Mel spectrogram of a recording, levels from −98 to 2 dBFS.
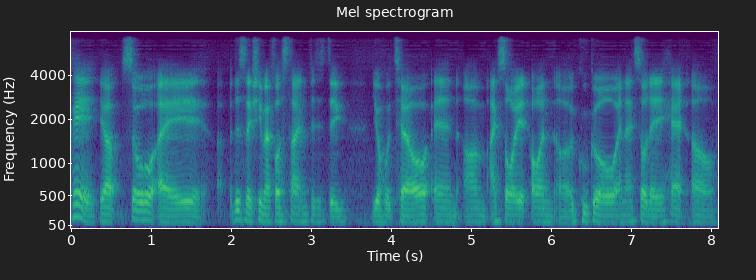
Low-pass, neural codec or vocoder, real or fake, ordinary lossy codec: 7.2 kHz; codec, 16 kHz, about 1 kbps, DyCAST, with the encoder's durations; fake; none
